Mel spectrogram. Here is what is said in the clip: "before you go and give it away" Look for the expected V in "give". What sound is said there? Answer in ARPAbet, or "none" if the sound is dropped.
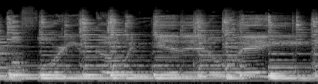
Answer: none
